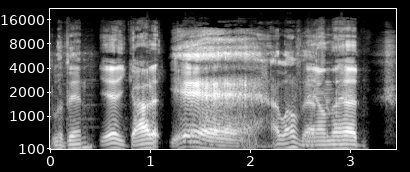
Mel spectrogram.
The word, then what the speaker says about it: Levin: Say it right, Levin?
